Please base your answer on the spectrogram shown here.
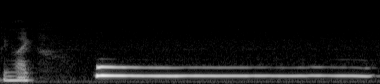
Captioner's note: long tone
